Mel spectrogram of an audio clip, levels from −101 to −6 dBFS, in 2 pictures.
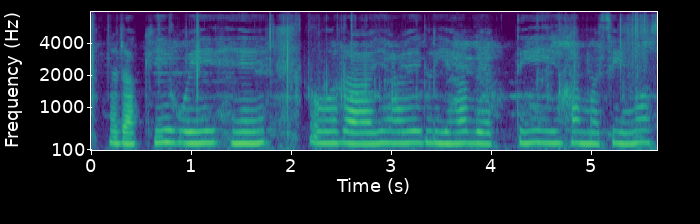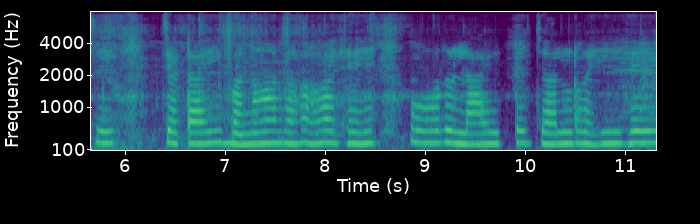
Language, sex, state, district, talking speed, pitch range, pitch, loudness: Hindi, female, Maharashtra, Nagpur, 85 wpm, 230-250 Hz, 240 Hz, -37 LUFS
